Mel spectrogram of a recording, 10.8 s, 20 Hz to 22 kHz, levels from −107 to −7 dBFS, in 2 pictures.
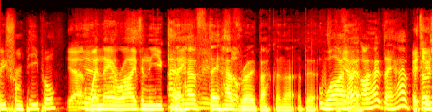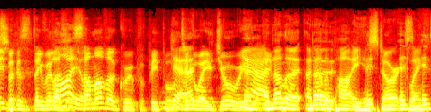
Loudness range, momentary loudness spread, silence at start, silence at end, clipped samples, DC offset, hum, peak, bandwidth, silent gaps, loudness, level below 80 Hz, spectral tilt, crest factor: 2 LU; 8 LU; 0 s; 0 s; under 0.1%; under 0.1%; none; 0 dBFS; 14 kHz; none; -16 LUFS; -46 dBFS; -6.5 dB/octave; 14 dB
